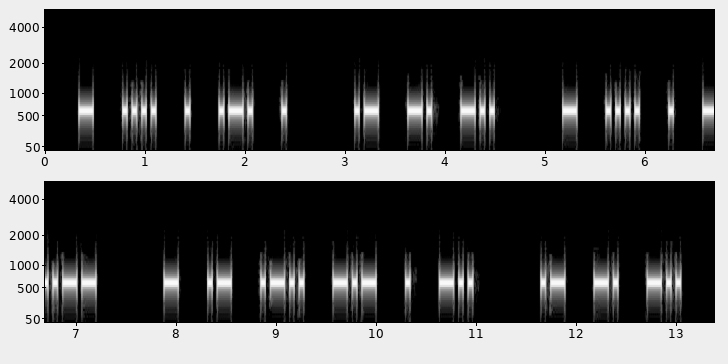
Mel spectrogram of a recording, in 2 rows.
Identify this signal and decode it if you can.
Morse code, heard as a keyed tone, about 25 wpm, spaced as for 18 wpm, 600 Hz. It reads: THERE AND THEY TALKED AND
